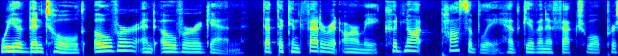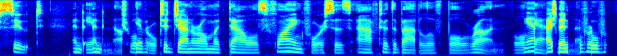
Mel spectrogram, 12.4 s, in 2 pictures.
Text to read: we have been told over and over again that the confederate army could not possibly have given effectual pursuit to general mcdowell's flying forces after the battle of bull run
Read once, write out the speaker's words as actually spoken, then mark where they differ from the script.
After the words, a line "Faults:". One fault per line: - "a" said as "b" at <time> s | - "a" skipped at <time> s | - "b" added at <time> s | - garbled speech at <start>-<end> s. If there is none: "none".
we have been told over and over again that the confederate army could not possibly have given effectual pursuit [garbled] to general mcdowell's flying forces after the battle of bull run [garbled]
Faults:
- garbled speech at 6.9-7.8 s
- garbled speech at 11.3-12.3 s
